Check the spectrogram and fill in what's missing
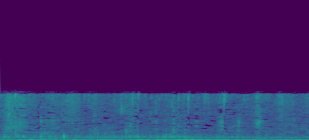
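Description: Plaster of paris being stirred with water by hand, a steady wet churning and sloshing that runs without pause at moderate loudness.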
